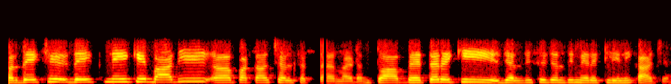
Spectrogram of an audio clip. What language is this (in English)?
Urdu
